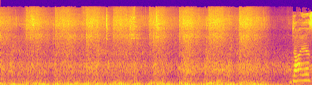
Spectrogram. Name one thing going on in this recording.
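Game magic spell effects whoosh and crackle.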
